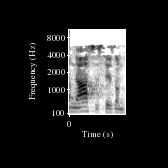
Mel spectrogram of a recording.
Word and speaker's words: Gnosticism: Now, if you need to spell Gnosticism, do not spell it with an N, spell it with a G, okay? It's G-N. Now, if you want to remember how to spell it, just remember, Gnosticism is annoying like a gnat, okay? Because you spell gnat with a G and not an N if you didn't know that either, okay?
